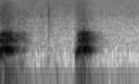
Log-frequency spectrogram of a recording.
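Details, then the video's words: Distant barking from Holly, a roughly two-year-old border collie next door that barks at everything: two short, muffled woofs almost a second apart, with quiet room background between them. "If you hear a dog barking in the background, that's the neighbor's dog. That's Holly, as I call her, the Barkamus extraordinaire."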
